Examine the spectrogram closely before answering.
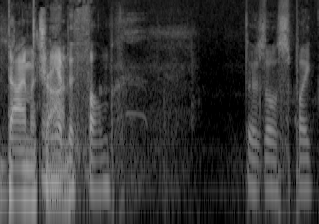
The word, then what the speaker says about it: Dimetrodon: his back i like the dimetron that's not how you say it but that's not what you're done yeah the the one with the big fin but it was uh i always called it the dimetrodon the thumb those little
